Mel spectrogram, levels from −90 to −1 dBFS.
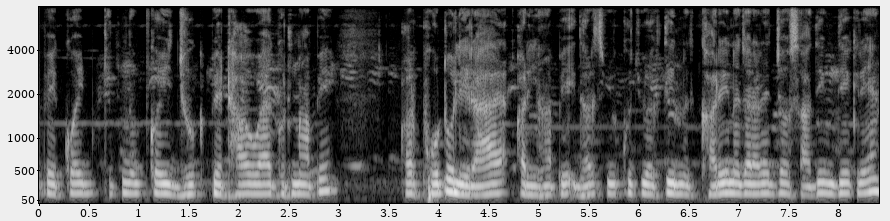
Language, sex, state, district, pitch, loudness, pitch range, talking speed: Maithili, male, Bihar, Supaul, 150 Hz, -23 LUFS, 145-155 Hz, 220 wpm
